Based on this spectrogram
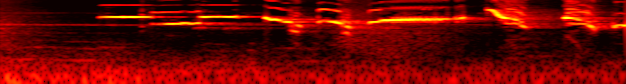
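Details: Thick-billed kacer singing a sharp, insistent song in loud bursts: clear whistled notes, then harsh buzzy slurs and scratchy rising and falling phrases, with low background rumble.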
